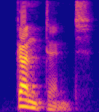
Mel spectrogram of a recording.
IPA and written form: kənˈtent (Content)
